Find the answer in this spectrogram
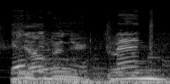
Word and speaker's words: bienvenue: Bienvenue. They don't pronounce the Repeat N.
